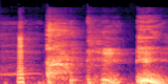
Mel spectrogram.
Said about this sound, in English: I'm sorry about my throat. He said to get all the coughs out before well, I start he talking, hit record.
